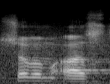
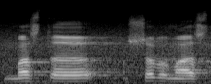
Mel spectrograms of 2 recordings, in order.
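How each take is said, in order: First: It is split as 'shubham ast'. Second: It is split as 'mast shubh mast'. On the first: "ਸ਼ੁੱਧ ਉਚਾਰਨ ਪੁਰਾਤਨ ਸਮੇਂ ਸ਼ੁਭਮ ਅਸਤ ਇਸ ਤਰ੍ਹਾਂ ਕਰਦੇ" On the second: "ਜੋ ਮਸਤ ਸ਼ੁਭ ਮਸਤ ਇਹ ਪਾਠ ਕਰਦੇ ਹਾਂ"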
